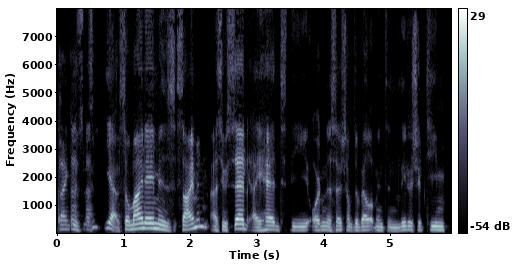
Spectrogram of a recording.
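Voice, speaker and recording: Relaxed conversational man, dry sound. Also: medium pitch, a little fast, no room sound. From Switzerland. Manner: relaxed and conversational, with frequent laughs. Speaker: guest, head of organizational development. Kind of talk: podcast interview.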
